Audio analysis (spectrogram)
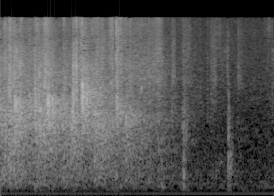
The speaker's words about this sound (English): Will you give the Lord another hand clap of praise?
